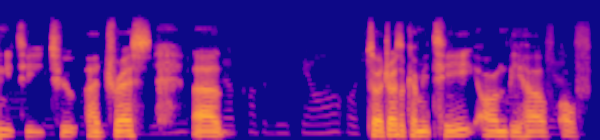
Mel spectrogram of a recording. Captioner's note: speaking French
